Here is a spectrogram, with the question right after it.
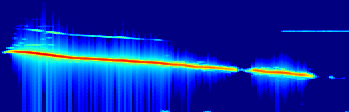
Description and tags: Falling from a height.
effect, fail, game, whistle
